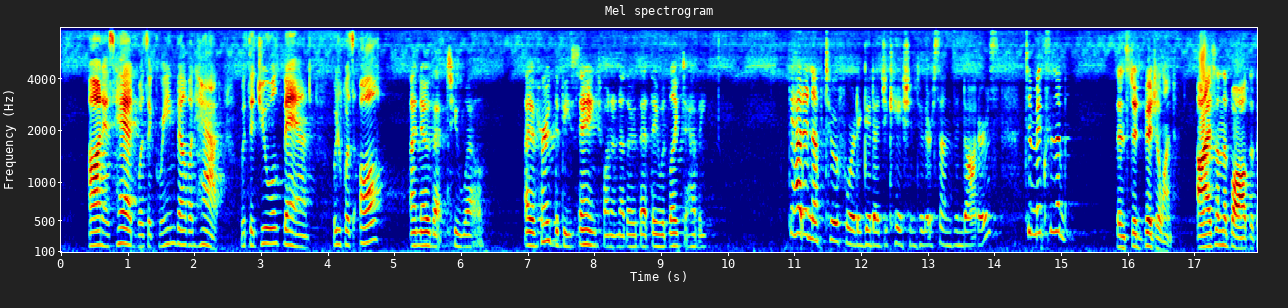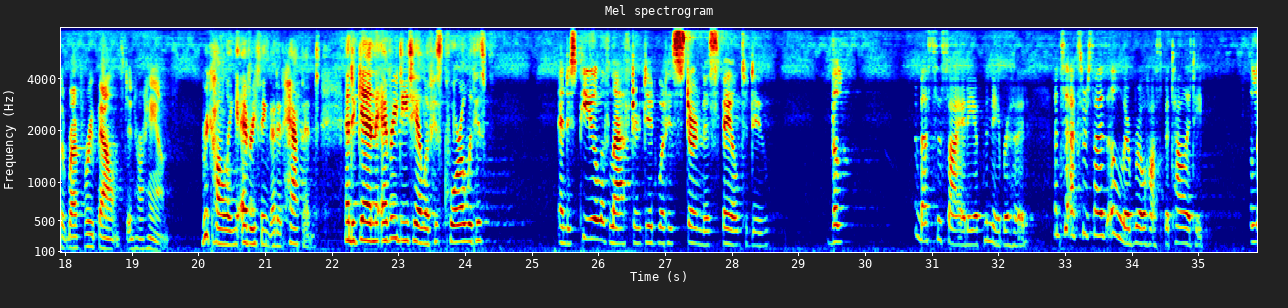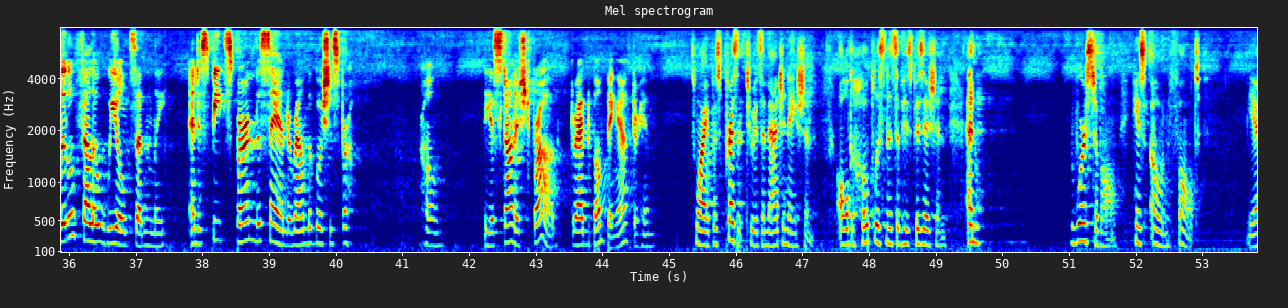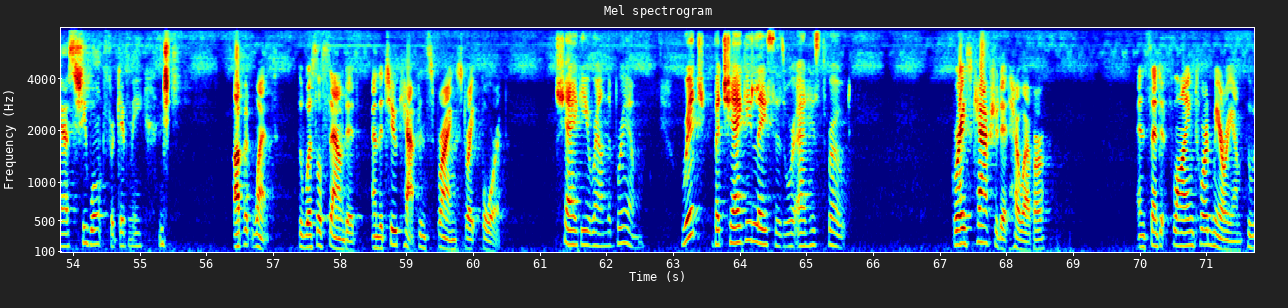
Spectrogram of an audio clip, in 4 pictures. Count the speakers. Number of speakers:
6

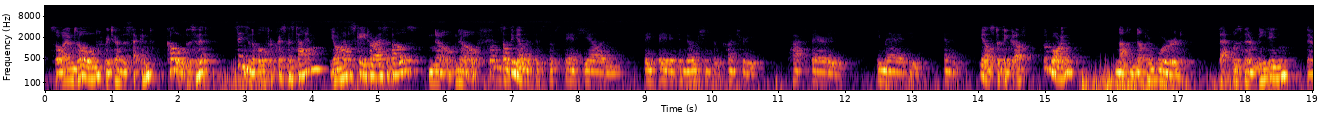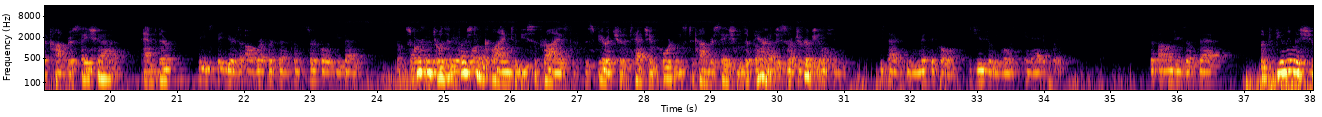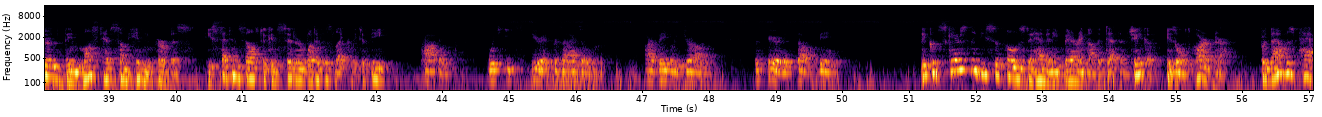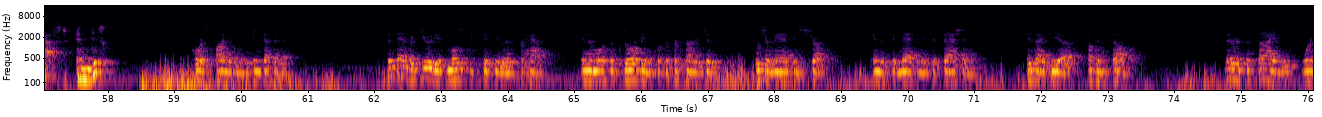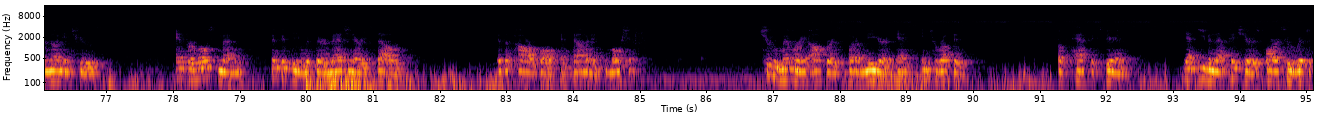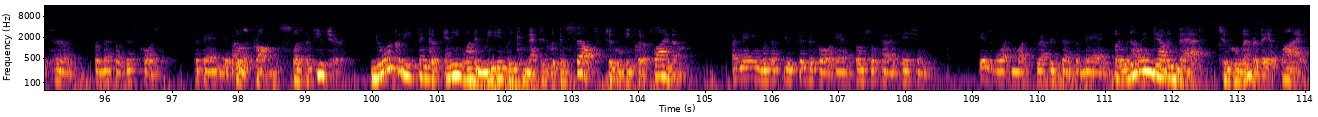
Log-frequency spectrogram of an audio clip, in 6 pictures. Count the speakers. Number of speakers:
2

